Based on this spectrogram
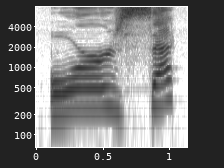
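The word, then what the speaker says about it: Orzech: Jair Alexander, Christian Watson, Elton Jenkins, Matt Orsk.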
